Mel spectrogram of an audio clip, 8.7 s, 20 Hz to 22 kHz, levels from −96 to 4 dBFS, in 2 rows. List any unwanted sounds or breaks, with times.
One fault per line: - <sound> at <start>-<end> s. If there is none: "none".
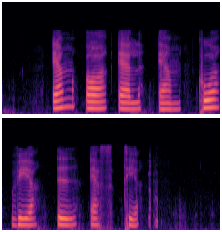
- cough at 7.3-7.6 s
